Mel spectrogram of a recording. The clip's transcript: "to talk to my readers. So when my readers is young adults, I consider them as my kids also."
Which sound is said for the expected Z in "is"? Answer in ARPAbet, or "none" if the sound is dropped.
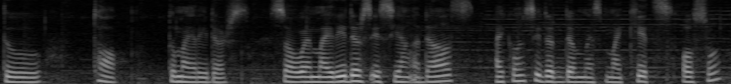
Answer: S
